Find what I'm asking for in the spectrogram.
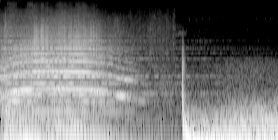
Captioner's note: mammoth trumpeting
